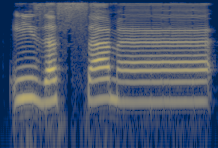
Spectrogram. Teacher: زال کو آپ نے نرمی سے زبان کی نوک اور اوپر والے سامنے والے دو دانتوں کے سرے سے آپ نے زال ادا کرنا ہے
